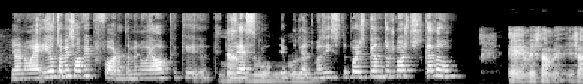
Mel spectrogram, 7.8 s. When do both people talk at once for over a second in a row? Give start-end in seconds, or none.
2.9-4.3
